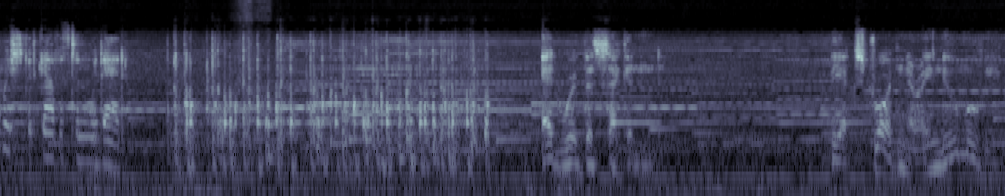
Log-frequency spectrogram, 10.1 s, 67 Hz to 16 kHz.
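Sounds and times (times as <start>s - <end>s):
rapid mechanical ticking: 1.7s - 5.0s.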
